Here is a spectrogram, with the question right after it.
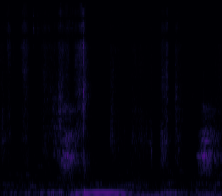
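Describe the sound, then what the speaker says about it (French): A dog named Zeus barks indoors, several short barks and yips spread unevenly over a few seconds, fairly close, over a low steady background hum. "Zeus, il aboie"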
